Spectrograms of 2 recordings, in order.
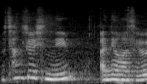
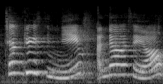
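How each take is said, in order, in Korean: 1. 우아하게 말하고 있어요. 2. 귀엽게 말하고 있어요. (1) "엘레강스하게 하면" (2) "귀엽게 가자 이러면은"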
